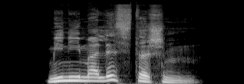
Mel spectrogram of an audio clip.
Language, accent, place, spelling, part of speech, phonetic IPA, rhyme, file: German, Germany, Berlin, minimalistischem, adjective, [minimaˈlɪstɪʃm̩], -ɪstɪʃm̩, De-minimalistischem.ogg
- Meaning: strong dative masculine/neuter singular of minimalistisch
